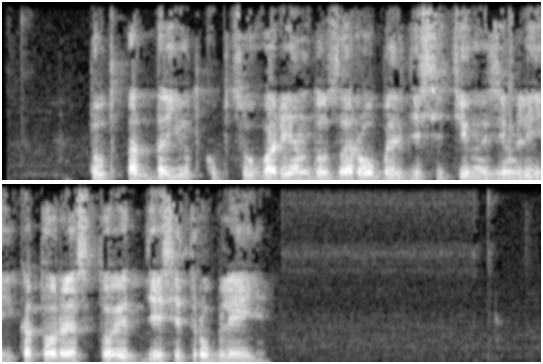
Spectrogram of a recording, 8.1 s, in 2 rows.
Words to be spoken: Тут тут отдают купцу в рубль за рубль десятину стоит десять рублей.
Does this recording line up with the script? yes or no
no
